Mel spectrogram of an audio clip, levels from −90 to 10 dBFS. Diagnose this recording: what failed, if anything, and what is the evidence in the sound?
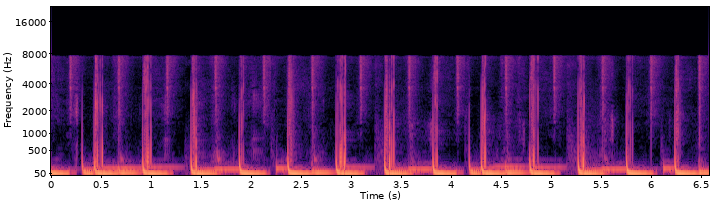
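The fault is an integer overflow at the sample-format conversion stage. Throughout, the loudest peaks are driven about 2 dB past full scale, and a small fraction of samples wrap to the opposite sign instead of being limited. The result is sharp, violent cracks on loud moments. On the waveform these show as vertical jumps from one rail to the other, and on a spectrogram as thin full-band streaks.

The second fault is comfort noise in place of the background, most likely from the call's discontinuous transmission. From 3.24 to 3.32 s and from 5.16 to 5.26 s, the real background, which sits roughly 31 to 32 dB below the loud parts, becomes a flat, featureless hiss about 1 to 2 dB quieter. On a spectrogram, each gap shows as a smooth, uniform patch where the background's fine texture disappears. The audio also has nothing above 8 kHz, which fits a G.722 call codec.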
